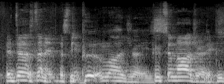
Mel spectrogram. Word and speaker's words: Puta Madres: The Puta Madres. Puta Madres. The Puta Madres.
